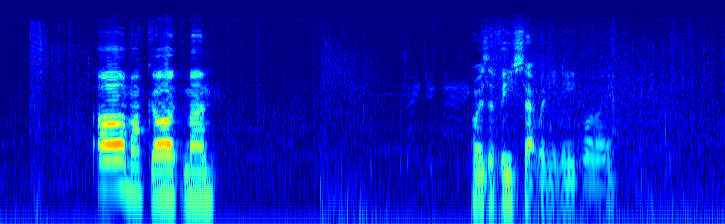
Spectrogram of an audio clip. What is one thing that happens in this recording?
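A young man speaks with animation into a headset microphone.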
